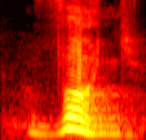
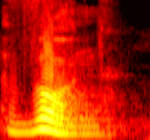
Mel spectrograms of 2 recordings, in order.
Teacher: ovdje je izgovor sa nj, vonj. Time pravimo razliku između drugog priloga koji znači van, napolju, i izgovara se von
